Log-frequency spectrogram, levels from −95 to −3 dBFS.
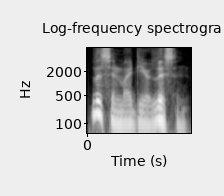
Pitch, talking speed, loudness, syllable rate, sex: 110 Hz, 185 wpm, -17 LUFS, 5.0 syllables/s, male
